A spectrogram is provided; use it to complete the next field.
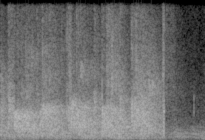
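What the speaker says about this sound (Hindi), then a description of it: "इनके लिए भी एक जोरदार ताली होना चाहिए" A short burst of loud group clapping greets a correct answer in a general knowledge quiz, lasting under two seconds and then cutting off abruptly.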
